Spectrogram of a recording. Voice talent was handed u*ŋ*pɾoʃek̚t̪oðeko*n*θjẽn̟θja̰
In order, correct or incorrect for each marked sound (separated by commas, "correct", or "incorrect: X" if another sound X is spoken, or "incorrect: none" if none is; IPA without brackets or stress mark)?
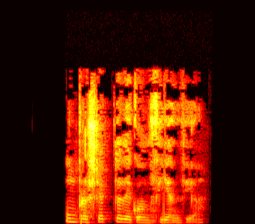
incorrect: m, correct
